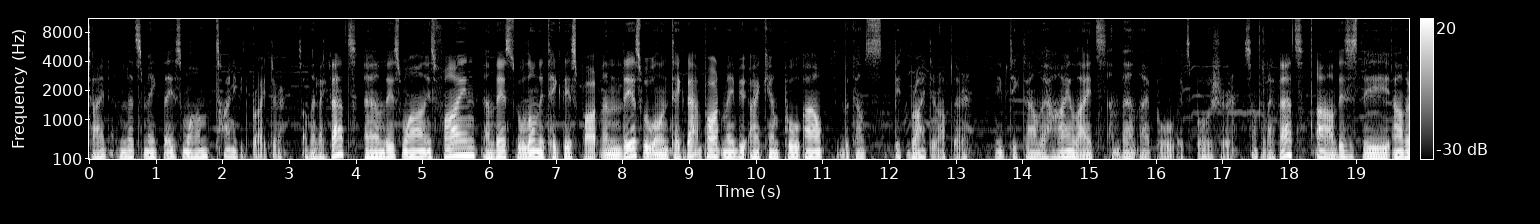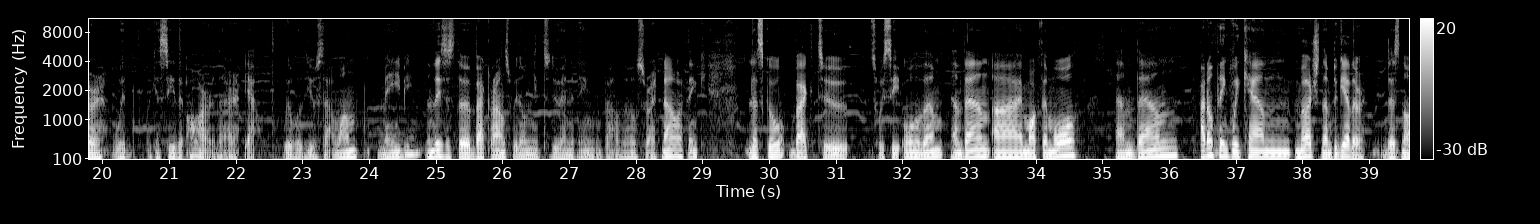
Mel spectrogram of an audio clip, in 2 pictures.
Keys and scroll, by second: 0.4 Right, 3.0 Left, 3.3 Right, 5.2 Right, 17.7 Right, 19.3 Left, 20.6 Right, 22.6 Right.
